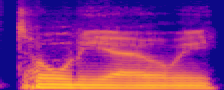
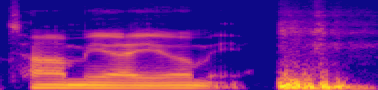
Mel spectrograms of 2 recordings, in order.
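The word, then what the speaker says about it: Tony Iommi: what we're talking about is tony naomi it's not tommy i'm not trying to be a dick but we can't be saying the guy's name wrong let me say tony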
